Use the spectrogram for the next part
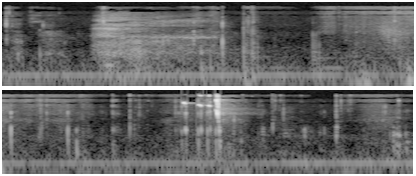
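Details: Chewing and crunching indoors, with faint speech, a steady low hum and a few sharp clicks.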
